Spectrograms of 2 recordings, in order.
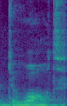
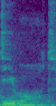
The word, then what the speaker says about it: DeWalt: in the front obviously I like how you pronounced it proper DeWalt not DeWalt oh boy I love that that makes me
